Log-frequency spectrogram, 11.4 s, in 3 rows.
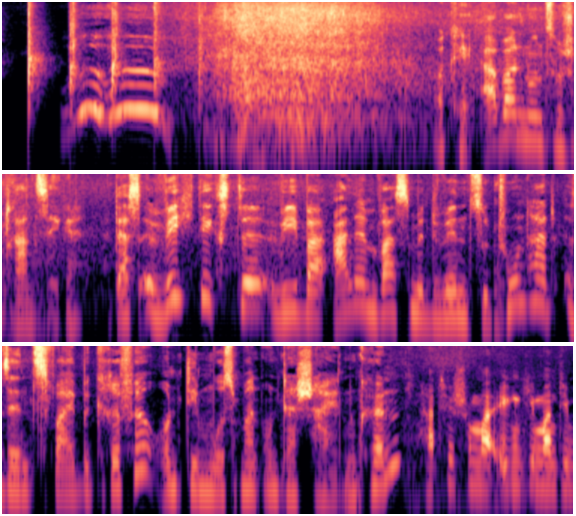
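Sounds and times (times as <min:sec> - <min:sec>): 
audience applause at a live talk: 0:00.0 - 0:01.5
speech: 0:00.4 - 0:00.6, 0:02.9 - 0:11.4.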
